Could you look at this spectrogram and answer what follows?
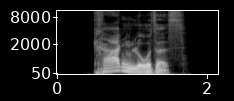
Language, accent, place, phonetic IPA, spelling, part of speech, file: German, Germany, Berlin, [ˈkʁaːɡn̩loːzəs], kragenloses, adjective, De-kragenloses.ogg
- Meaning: strong/mixed nominative/accusative neuter singular of kragenlos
